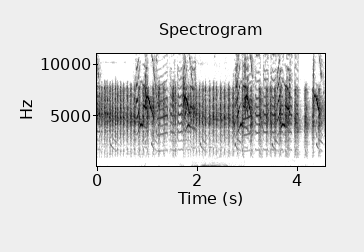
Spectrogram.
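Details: Young and adult black-winged cuckooshrikes calling noisily, recorded for luring small birds: pulsing, buzzy squawks repeated in quick throbs, mixed with high thin whistled slurs.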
